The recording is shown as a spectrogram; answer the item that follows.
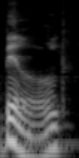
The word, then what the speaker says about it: build: Another one that was common this week is the U that's not pronounced in certain words like build.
